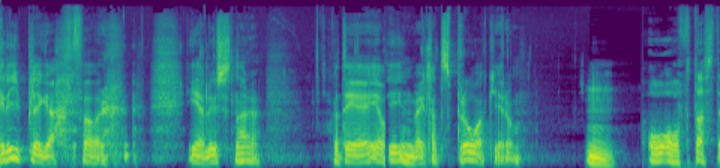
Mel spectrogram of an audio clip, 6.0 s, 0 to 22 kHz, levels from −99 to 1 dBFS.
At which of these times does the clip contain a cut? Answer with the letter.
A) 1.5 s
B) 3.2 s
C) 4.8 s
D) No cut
B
